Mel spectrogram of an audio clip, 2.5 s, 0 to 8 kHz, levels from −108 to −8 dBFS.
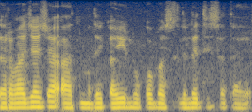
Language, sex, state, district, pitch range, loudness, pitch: Marathi, male, Maharashtra, Pune, 120-125 Hz, -17 LUFS, 120 Hz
